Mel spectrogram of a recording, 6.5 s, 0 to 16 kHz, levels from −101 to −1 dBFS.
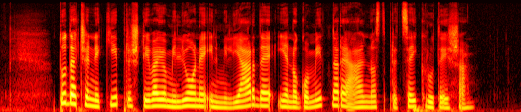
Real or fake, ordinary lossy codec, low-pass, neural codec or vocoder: real; none; 14.4 kHz; none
